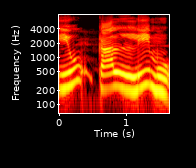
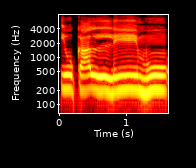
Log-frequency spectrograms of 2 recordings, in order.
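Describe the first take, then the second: First: The vowels are kept short, without stretching. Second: Every letter's vowel is stretched out long. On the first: The speaker calls it right. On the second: The speaker calls it wrong.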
